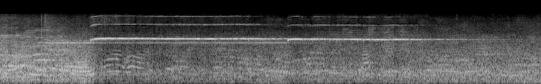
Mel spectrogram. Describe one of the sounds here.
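A referee's whistle blows a long, steady blast.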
